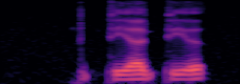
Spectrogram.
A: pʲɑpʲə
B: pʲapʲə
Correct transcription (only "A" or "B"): B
